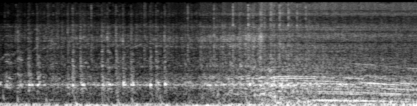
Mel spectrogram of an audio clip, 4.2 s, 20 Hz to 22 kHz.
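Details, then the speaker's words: 2002 Mercedes S430 sat for about 8–10 years, first start after new fuel pump, on jump: catches and settles into even, steady idle with no knocks or misses; normal idle. "There we go, guys. The vehicle starts, so the fuel pump revived this beauty."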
